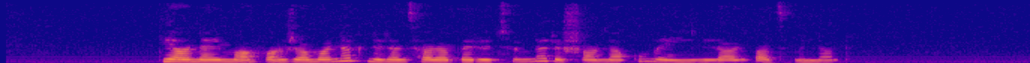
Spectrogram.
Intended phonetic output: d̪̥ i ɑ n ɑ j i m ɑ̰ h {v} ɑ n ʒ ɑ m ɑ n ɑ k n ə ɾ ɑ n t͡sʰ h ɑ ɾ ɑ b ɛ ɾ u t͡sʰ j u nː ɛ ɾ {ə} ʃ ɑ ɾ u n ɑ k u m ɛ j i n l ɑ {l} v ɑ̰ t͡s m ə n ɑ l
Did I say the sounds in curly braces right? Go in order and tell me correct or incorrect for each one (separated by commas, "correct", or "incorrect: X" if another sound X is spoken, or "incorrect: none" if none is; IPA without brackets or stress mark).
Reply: correct, correct, incorrect: ɾ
